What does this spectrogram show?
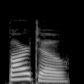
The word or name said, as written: barto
